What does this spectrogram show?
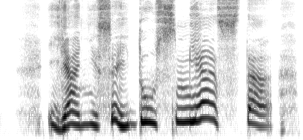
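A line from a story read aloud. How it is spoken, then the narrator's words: Shrill shout. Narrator (Russian): прокричала визгливо Пряхина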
